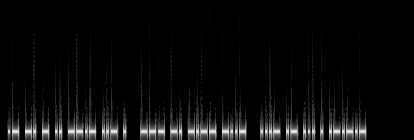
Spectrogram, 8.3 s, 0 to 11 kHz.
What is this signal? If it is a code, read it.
Morse code, heard as a keyed tone, about 28 wpm, 700 Hz. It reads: ANTIQUE ONYX VASE.
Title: Pangram Challenge v2 - 28wpm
